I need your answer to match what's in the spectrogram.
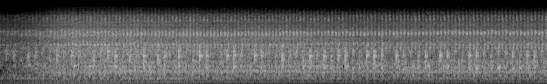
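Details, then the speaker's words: R56 Mini Cooper S, freshly rebuilt engine, first oil change, just fired up: light quick ticking about three per second over the idle from the top end; owner suspects hydraulic lifters, not confirmed. "we still have that top end tapping slash rattle what I'm thinking it is probably the hydraulic lifters"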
